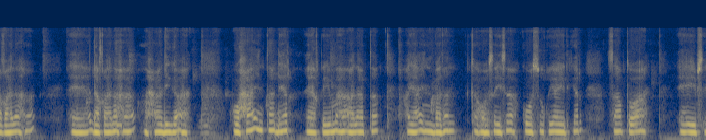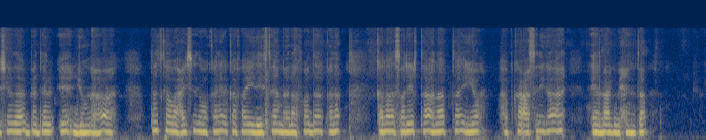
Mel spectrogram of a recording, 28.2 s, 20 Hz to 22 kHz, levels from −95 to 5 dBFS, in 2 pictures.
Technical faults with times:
0.00-28.25 4-bit ADPCM compression

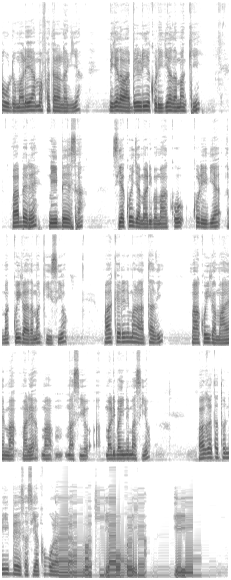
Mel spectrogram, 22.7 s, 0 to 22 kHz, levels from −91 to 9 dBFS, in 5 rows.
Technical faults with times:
19.29-22.68 robotic sound from repeated short buffers

